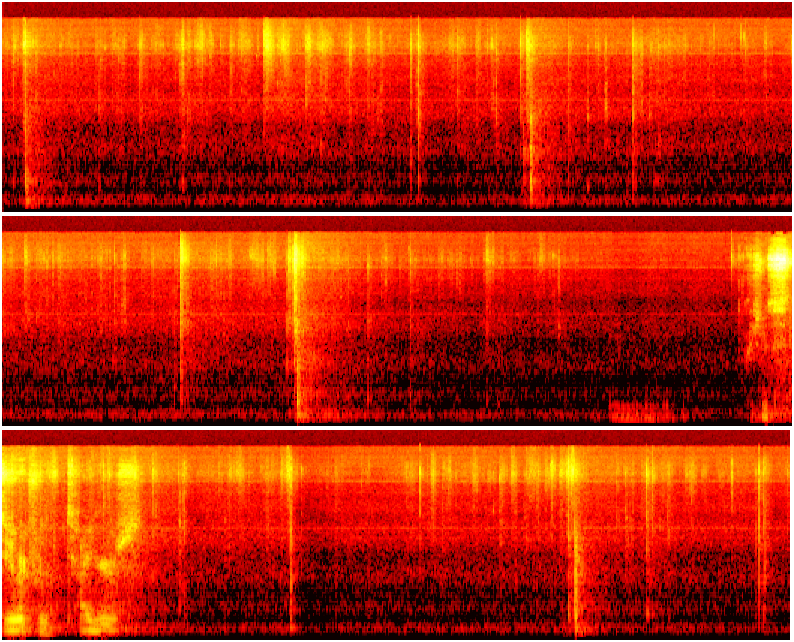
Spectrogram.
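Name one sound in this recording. Trading cards shuffle and slide against each other in a stack.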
